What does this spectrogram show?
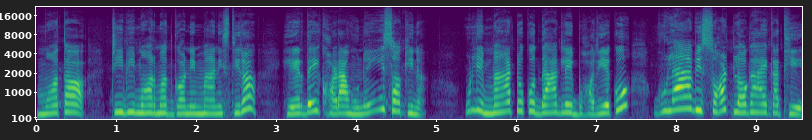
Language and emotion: Nepali, disgusted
